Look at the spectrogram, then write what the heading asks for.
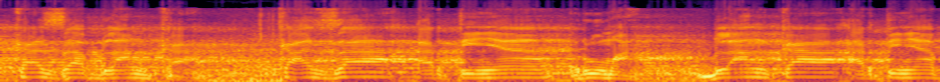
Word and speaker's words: Casablanca: kuliah nama negaranya Maroko ibukotanya tulisannya Casablanca cara bacanya Kadzab langka Kaza artinya rumah belangka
